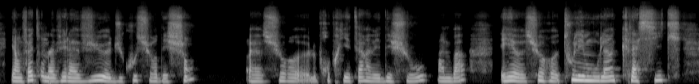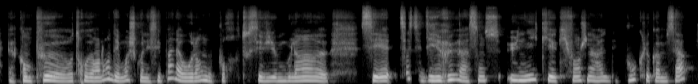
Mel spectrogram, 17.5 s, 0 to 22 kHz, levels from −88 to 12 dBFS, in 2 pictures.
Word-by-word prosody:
et - - +3
en 160 - +1
fait 205 +4 +1
on 175 - +2
avait 160 +4 +1
la 160 -2 +1
vue, 180 +5 +3
heu, - - +2
du 155 +1 -7
coup 195 +4 -6
sur 165 -5 -4
des 145 - -5
champs, 190 - -2 0.7
heu, 150 -1 -3
sur, 160 +3 -4
heu, - - -4
le - - -6
propriétaire 175 0 -4
avait 155 -3 -2
des 160 +2 -3
chevaux, 170 +7 -3
en 160 -1 -2
bas 160 +9 -2 0.4
et, 185 +1 +4
heu, 155 -2 0
sur, 175 +2 0
heu, 155 - -2
tous 220 - 0
les 205 -2 +9
moulins 185 0 +4
classiques, 195 +2 -1 0.3
heu, - - -4
qu'on 180 -2 +3
peut 180 -2 +4
retrouver 170 +2 -1
en 165 - +2
Hollande. 230 +2 0
Et 175 - +4
moi, 190 +5 -2
je - - -4
connaissais 160 0 -3
pas 295 +1 -3
la 215 -7 +3
Hollande 175 +3 +2
pour 170 -1 -11
tous - - -5
ces 185 - 0
vieux 170 0 0
moulins, 175 +1 +1
heu. 155 - -2 0.4
C'est 185 - +4
tu - - -3
sais? 280 - -6
C'est 180 - -10
des 185 +1 +4
rues 220 +5 +2
à 175 -2 -1
sens 190 - -3
unique 200 -2 +3
qui - - -8
font 185 - -2
en - - -1
général 185 -2 -2
des 170 - -25
boucles 210 -3 -2
comme 165 -2 -3
ça 190 - -2
180 Hz, 230 wpm, -23 LUFS, 165-195 Hz, 0.7 s, les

